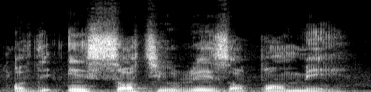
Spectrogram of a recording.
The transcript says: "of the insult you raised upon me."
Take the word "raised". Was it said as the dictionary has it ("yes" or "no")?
no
